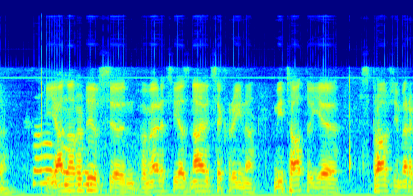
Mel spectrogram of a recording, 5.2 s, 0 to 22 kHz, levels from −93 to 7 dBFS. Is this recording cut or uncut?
uncut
